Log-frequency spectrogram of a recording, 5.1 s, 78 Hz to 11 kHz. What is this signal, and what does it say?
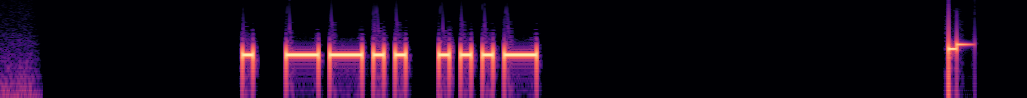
Morse code, heard as a keyed tone, about 22 wpm, 700 Hz. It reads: EZV
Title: USA Call Sign Postfixes - 3 Letters 22wpm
